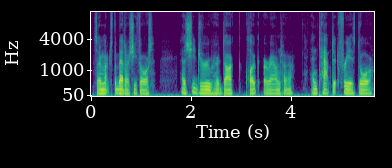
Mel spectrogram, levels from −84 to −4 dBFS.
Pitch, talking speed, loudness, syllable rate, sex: 100 Hz, 200 wpm, -20 LUFS, 4.9 syllables/s, male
